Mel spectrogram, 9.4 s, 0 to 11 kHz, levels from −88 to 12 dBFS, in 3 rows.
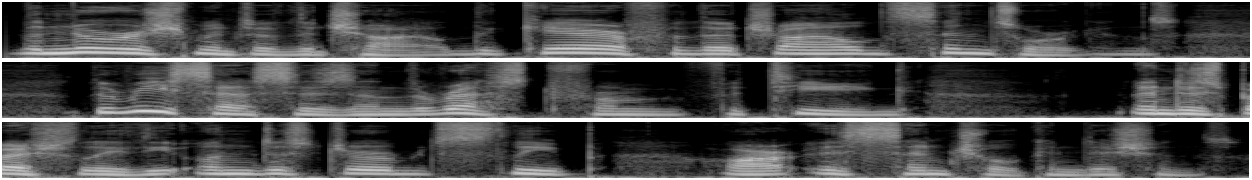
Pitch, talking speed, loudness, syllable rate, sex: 160 Hz, 175 wpm, -18 LUFS, 5.8 syllables/s, male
